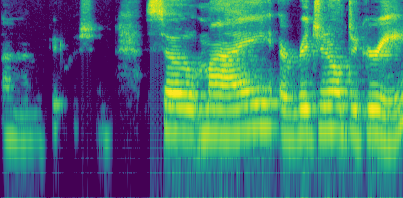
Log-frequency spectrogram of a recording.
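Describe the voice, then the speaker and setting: A woman with an American accent speaks at a medium pitch. Her pace is very slow and her voice is somewhat breathy. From US South. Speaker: podcast host and public speaker. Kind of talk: casual chat.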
